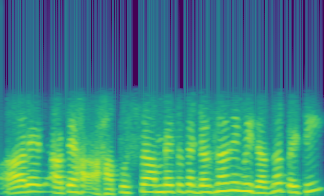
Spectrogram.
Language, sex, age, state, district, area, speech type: Marathi, female, 30-45, Maharashtra, Amravati, urban, conversation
